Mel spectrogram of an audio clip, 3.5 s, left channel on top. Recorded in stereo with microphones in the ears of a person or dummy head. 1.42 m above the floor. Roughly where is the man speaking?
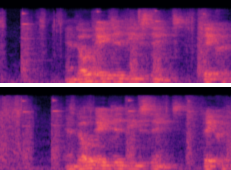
Left.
